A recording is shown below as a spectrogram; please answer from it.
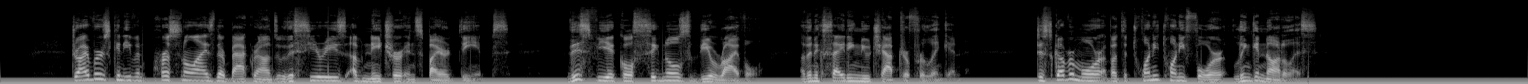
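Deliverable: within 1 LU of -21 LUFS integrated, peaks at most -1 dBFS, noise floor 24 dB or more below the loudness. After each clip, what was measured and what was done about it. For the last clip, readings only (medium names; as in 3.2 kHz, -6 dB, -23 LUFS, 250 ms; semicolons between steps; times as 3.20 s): dropouts 3; longest dropout 5.0 ms; hum 50 Hz; highest harmonic 250 Hz; hum level -25 dBFS; loudness -24.0 LUFS; peak level -6.0 dBFS; loudness target -21.0 LUFS
-> interpolate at 1.15/4.70/13.08 s, 5 ms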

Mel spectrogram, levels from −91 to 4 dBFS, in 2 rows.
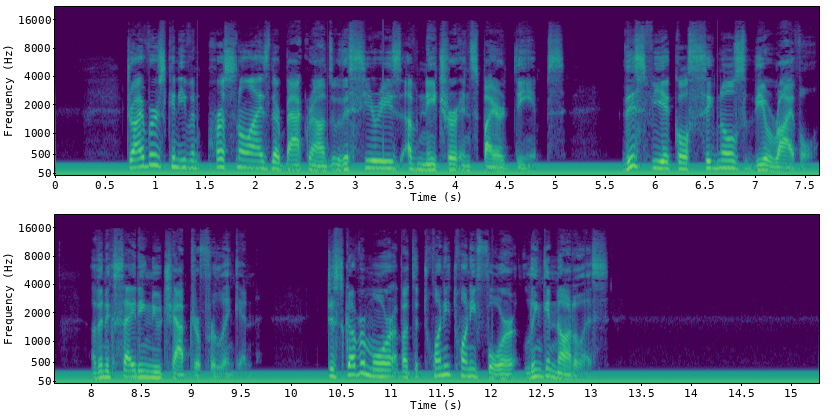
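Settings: dropouts 0; hum 50 Hz; highest harmonic 250 Hz; hum level -25 dBFS
-> de-hum 50 Hz, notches 5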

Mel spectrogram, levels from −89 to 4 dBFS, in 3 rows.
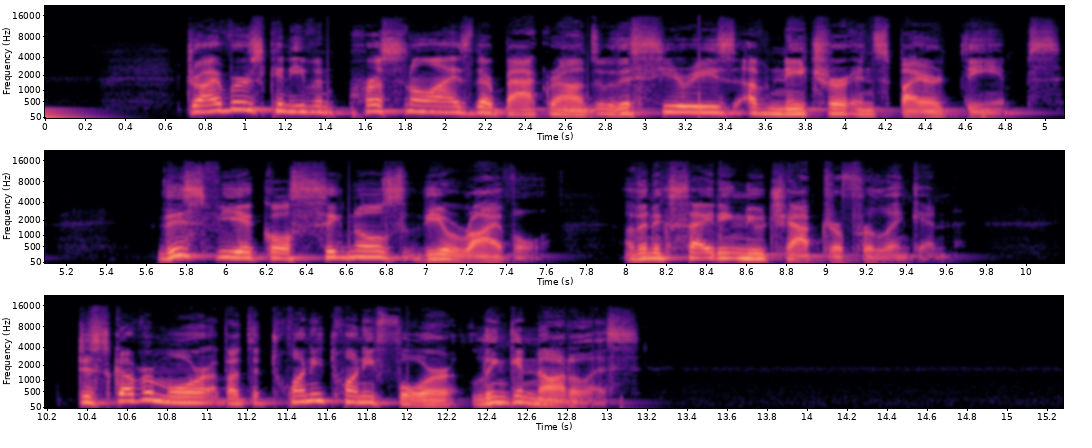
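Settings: hum not found; loudness -23.5 LUFS; peak level -7.0 dBFS; loudness target -21.0 LUFS
-> trim +2.5 dB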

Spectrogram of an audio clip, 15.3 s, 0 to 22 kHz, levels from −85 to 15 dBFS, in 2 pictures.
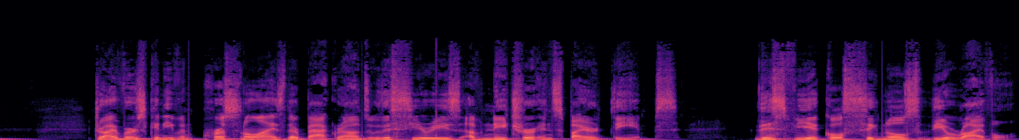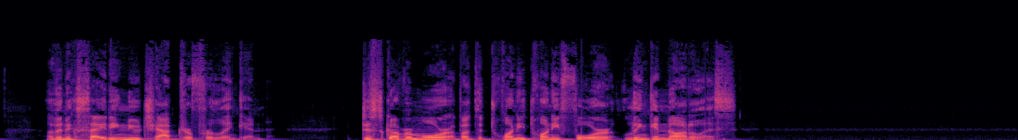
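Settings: loudness -21.0 LUFS; peak level -4.5 dBFS; noise floor -72 dBFS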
